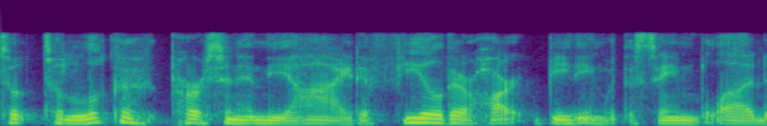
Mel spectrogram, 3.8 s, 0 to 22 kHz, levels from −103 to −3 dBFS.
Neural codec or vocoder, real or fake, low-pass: vocoder, 22.05 kHz, 80 mel bands, Vocos; fake; 7.2 kHz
